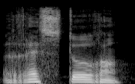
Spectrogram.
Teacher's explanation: it's quite tricky to do and it's this sort of guttural rolled R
